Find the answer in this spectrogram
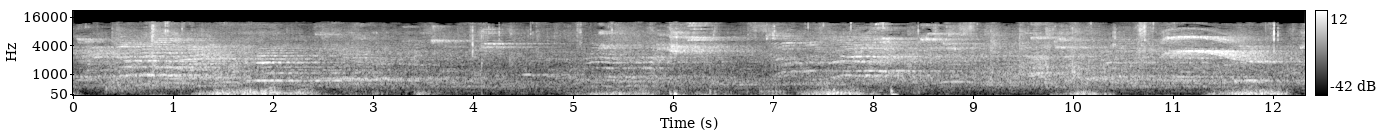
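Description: Basketball game sounds in an echoing gym: a ball bouncing on the hardwood floor, scattered voices of players and spectators, and a sharp knock about six seconds in.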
